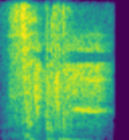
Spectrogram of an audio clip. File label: biorifle magout; weapons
